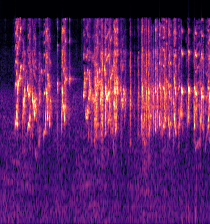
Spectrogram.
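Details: Lovebirds chirping: shrill chattering phrases, a short pause before two seconds, then a steady run of rapid, buzzy high chirps to the end.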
